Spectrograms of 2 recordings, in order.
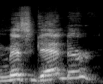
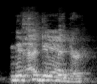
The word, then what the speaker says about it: Michigander: Louis big fan of Macallan oh no you got to tell me how to say this is it miss Gander Michigander I have got to tell you I'm a Michigander now mr.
